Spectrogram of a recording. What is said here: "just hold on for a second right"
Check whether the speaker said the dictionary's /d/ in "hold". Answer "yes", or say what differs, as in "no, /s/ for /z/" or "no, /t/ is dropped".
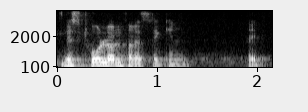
no, /d/ is dropped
